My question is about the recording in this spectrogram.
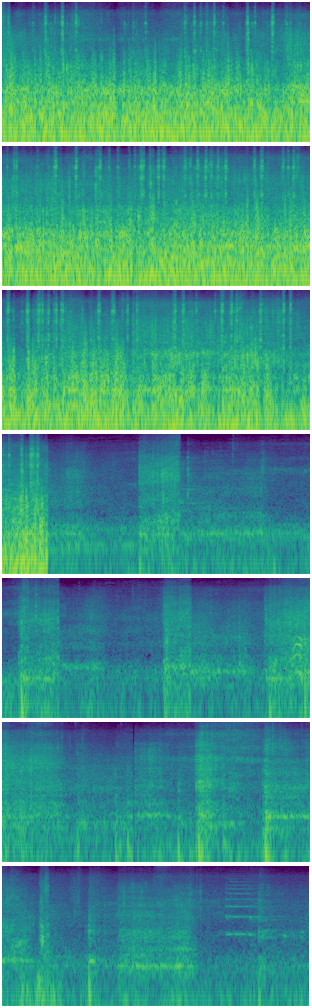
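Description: Mountain bike ridden fast down a dry dirt trail, heard from a bike-mounted camera: loud wind on the microphone over tyre rumble and rattling. It cuts off suddenly about halfway, leaving a much quieter stretch with scattered knocks as a rider goes past.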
